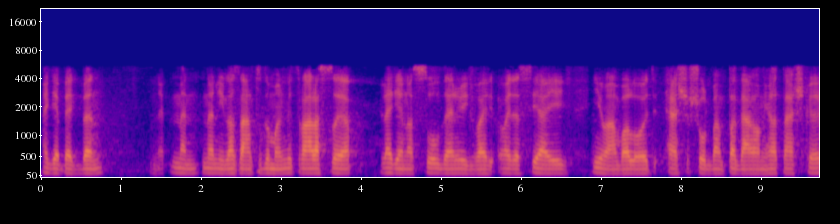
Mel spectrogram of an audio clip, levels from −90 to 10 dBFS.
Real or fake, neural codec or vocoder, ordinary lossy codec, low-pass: fake; codec, 24 kHz, 0.9 kbps, WavTokenizer, medium speech release version 1; none; 5.4 kHz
